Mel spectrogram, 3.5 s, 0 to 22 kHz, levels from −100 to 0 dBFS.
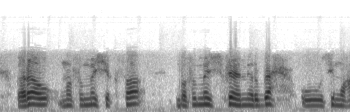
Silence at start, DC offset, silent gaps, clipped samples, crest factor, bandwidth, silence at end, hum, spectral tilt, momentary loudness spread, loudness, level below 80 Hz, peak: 0 s; under 0.1%; none; under 0.1%; 18 dB; 5.4 kHz; 0 s; none; -8.5 dB/octave; 10 LU; -26 LUFS; -60 dBFS; -8 dBFS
